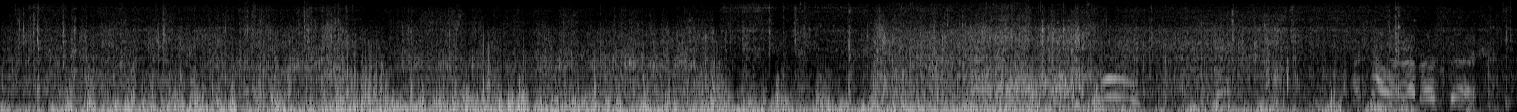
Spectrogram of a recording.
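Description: Wind buffeting a helmet-mounted camera's microphone together with knobby mountain-bike tyres running over loose, dusty gravel and rocks at speed down a downhill trail. A brief whooping shout comes about eleven seconds in, and the rushing dies down near the end as the bike slows.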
